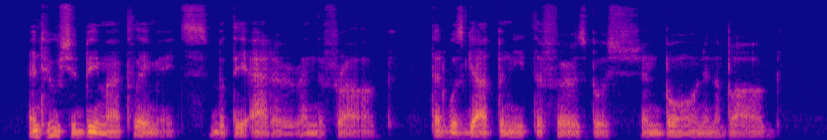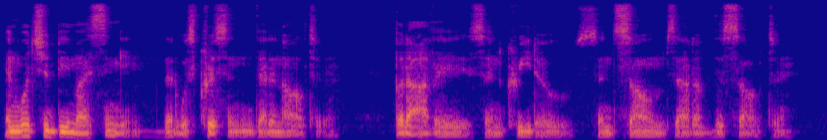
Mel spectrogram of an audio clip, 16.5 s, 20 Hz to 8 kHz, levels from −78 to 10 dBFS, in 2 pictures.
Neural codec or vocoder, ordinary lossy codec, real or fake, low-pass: none; AAC, 48 kbps; real; 7.2 kHz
